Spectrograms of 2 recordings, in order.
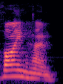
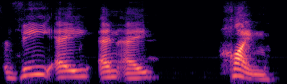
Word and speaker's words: Vanaheim: No, it's Vana Heim. So Vanaheim.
